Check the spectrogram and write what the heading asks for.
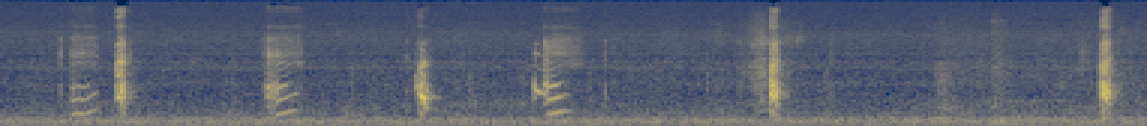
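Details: Baby girl with hiccups: sharp, brief hiccup sounds about every one to two seconds, about six in all, with soft baby vocal sounds between; infant hiccups.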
